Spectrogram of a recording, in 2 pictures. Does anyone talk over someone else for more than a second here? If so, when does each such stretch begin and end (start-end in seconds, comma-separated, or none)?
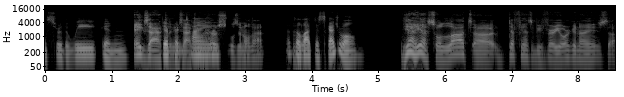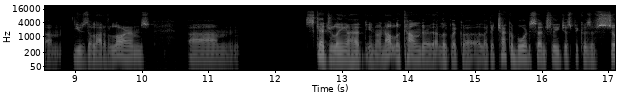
1.8-3.1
